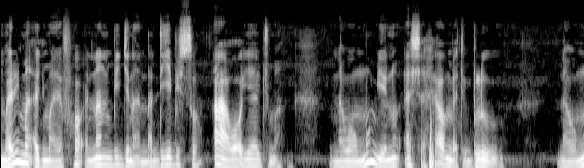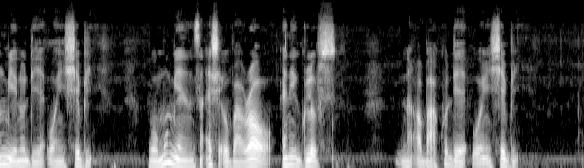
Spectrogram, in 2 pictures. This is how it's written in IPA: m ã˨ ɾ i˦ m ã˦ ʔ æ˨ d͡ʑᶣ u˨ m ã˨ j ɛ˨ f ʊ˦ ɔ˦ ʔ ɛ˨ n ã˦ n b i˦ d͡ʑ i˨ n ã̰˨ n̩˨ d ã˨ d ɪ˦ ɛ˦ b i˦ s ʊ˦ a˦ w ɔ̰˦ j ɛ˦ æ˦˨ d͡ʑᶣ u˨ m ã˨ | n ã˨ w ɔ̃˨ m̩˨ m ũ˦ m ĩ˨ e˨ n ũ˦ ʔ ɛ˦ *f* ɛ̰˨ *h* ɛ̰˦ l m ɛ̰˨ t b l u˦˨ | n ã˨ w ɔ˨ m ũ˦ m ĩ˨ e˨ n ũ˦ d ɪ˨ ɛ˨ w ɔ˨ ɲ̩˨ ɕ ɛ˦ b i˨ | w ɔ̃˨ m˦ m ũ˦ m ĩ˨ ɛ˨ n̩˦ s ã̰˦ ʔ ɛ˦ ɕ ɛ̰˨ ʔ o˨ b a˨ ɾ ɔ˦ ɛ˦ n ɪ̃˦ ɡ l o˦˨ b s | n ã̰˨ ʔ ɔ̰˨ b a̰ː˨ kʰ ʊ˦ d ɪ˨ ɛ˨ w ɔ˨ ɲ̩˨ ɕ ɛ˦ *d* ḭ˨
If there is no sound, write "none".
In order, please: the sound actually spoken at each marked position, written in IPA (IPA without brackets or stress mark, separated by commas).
ɕ, h, b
